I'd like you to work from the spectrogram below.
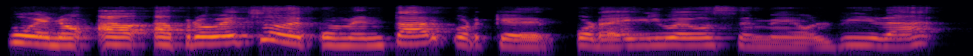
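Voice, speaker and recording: A woman author from Bolivia with a Bolivian Spanish accent, speaking in a reflective way, pausing and searching for words. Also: on the high side, steady tone, creaky, lo-fi sound. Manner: reflective, searching for words, many filler pauses. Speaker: guest author. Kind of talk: thoughtful conversation.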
